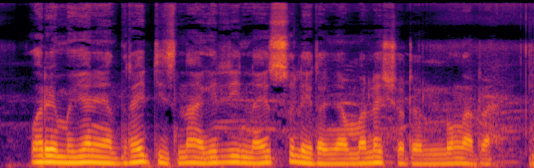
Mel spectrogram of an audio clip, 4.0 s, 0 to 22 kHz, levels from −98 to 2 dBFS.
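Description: No technical faults can be heard in this recording.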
